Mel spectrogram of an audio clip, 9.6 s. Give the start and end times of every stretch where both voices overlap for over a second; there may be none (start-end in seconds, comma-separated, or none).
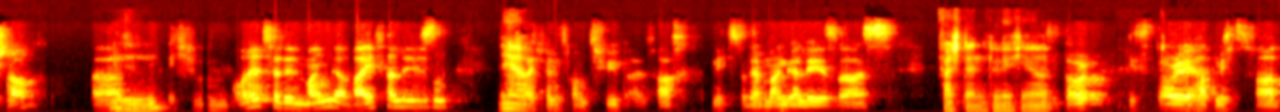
none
